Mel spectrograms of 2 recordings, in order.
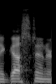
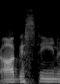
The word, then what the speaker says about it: Augustine: This is St. Augustine, or Augustine is how some people say his name, a really famous foundational thinker and theologian.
